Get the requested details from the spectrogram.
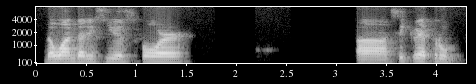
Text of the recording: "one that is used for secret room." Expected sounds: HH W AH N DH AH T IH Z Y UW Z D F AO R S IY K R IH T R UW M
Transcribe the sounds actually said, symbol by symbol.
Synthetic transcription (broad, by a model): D W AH N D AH T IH S Y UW S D F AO R S IY K R IH T R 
